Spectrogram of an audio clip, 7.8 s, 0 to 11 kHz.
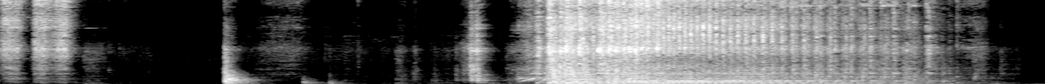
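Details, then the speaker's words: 4400 W generator with an 8 hp Briggs & Stratton engine, salvaged from the landfill, fuel tank empty, starting fluid sprayed into the intake: it fires and runs roughly about three seconds, then dies. Spark and compression are confirmed; it lacks fuel. "we're going to spray a little scarting fluid in there and if it Tri to start runs and dies then we know we've got ignition and we know we've got compression"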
